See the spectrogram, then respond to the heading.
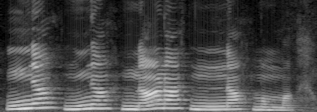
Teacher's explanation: उच्चारण करके देखो इन्हां व्यंजनां नूं, इन्हां व्यंजनां नूं उच्चारण वेले जिहड़ी आवाज़ आ वो साडे नक विचों आउंदी आ, इसलिए इन्हां व्यंजनां नूं असीं नासकी व्यंजन कहंदे आ।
